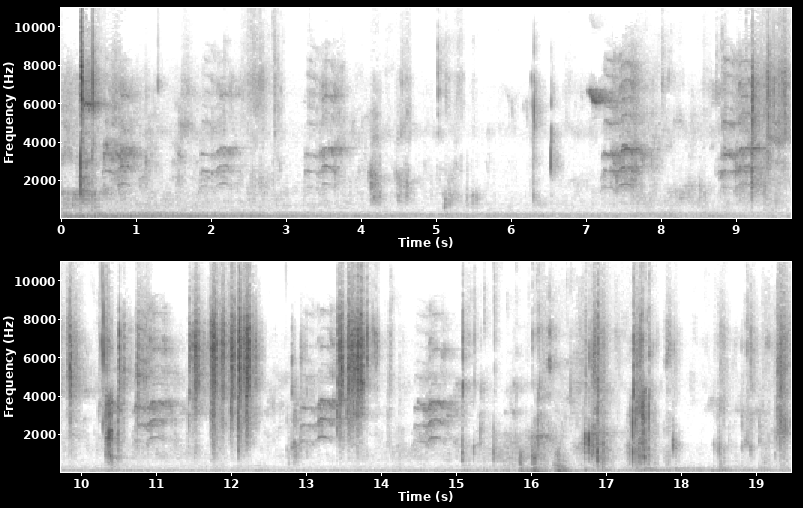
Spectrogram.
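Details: Infant monkey Rex crying loudly while his mother Rose repeatedly rebuffs him during breastfeeding; harsh, high-pitched squealing cries in uneven bursts, growing louder and denser toward the middle, over a low steady hum.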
